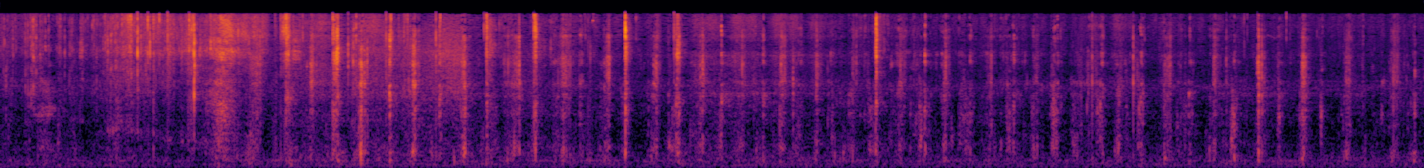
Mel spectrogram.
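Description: A person chewing a mouthful of lettuce wrap (ssam) with pork belly, mushroom and pickled radish: irregular crunches, several a second, throughout.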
